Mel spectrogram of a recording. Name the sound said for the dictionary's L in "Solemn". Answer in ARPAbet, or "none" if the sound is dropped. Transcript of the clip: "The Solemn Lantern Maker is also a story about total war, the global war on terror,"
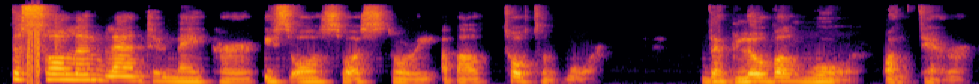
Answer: L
